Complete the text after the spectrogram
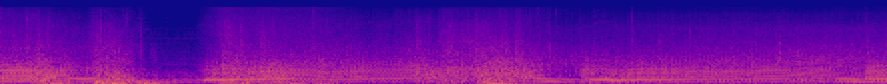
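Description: Tyres crunch over loose gravel.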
